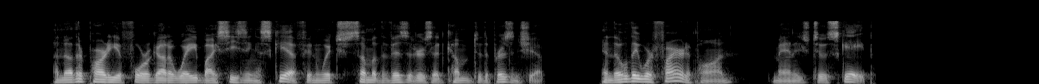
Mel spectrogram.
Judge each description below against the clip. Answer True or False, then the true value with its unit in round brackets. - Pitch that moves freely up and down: False (3.7 semitones)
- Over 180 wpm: False (165 wpm)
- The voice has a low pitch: True (95 Hz)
